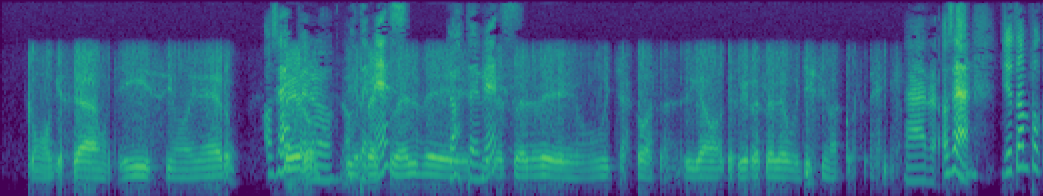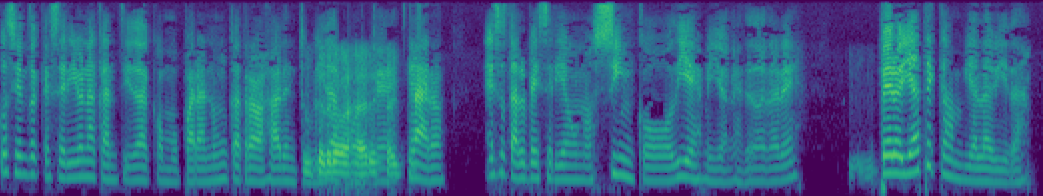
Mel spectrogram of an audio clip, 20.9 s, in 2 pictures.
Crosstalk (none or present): present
